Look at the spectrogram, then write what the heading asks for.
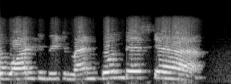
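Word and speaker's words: Whitman: Vault व्हिटमैन। कोई कोई आदमी इसको जो है व्हाइटमैन भी पढ़ देता है, लेकिन तुमको उच्चारण देख लो।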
